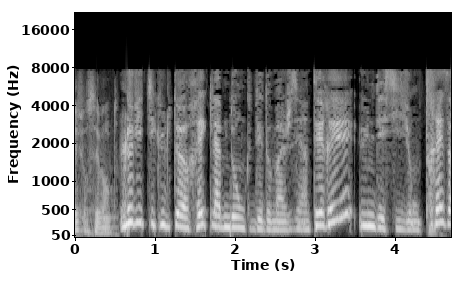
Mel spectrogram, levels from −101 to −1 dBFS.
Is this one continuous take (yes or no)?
yes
